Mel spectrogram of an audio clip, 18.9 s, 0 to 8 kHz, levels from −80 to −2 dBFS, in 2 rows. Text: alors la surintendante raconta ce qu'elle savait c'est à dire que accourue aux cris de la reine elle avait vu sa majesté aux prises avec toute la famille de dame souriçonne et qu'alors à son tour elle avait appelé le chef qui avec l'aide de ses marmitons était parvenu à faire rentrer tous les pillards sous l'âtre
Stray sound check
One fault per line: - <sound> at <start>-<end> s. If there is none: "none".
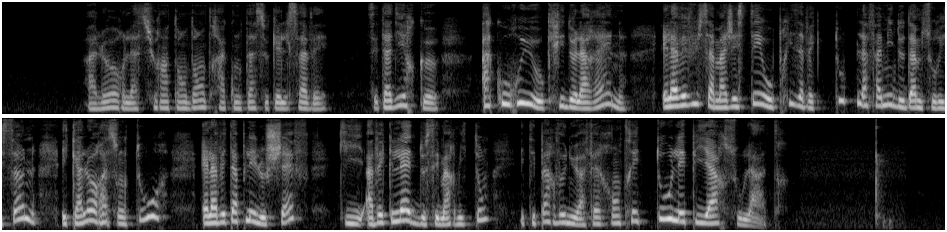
- thud at 18.2-18.4 s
